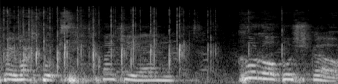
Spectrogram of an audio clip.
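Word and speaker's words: Korobeiniki: Korobushka, or maybe Korobeniki, we've been told slightly different pronunciations by different Russian speakers.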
